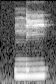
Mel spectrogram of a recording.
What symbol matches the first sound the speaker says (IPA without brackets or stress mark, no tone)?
n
